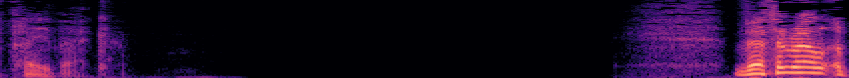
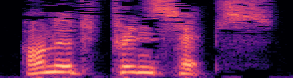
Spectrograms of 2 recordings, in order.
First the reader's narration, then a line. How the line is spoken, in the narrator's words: called out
